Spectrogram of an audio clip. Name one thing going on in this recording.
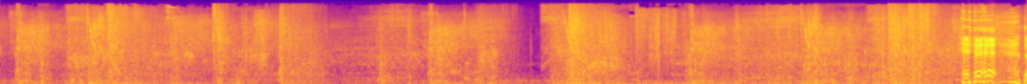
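Game combat effects clash and whoosh in quick bursts.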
